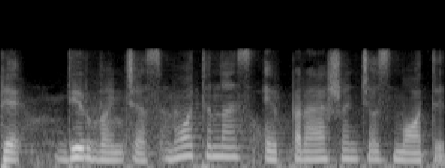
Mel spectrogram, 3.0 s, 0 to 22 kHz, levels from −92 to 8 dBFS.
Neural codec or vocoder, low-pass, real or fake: codec, 16 kHz, 1 kbps, FunCodec, trained on LibriTTS, 50 frames a second; 7.2 kHz; fake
